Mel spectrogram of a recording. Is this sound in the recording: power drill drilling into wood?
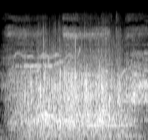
no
